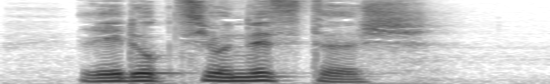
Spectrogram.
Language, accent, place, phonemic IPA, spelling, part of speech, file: German, Germany, Berlin, /ʁedʊkt͡si̯oˈnɪstɪʃ/, reduktionistisch, adjective, De-reduktionistisch.ogg
- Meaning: reductionist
